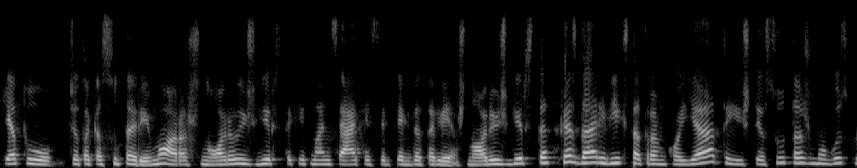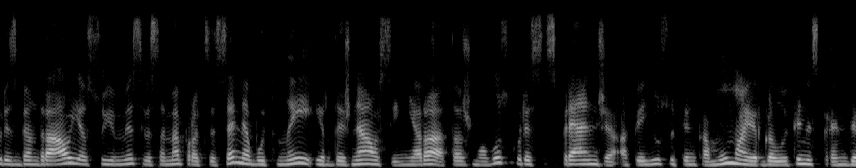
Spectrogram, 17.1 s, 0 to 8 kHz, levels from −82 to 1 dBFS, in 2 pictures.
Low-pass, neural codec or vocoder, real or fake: 7.2 kHz; codec, 24 kHz, 6 kbps, HILCodec; fake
